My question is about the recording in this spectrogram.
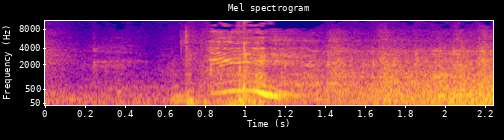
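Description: Wind buffeting the microphone and din from construction below swell up about two-thirds of a second in, as the balcony is opened to the outside. A short laugh rides over the noise.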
